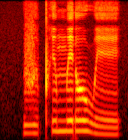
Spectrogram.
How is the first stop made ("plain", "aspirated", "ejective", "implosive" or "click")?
aspirated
